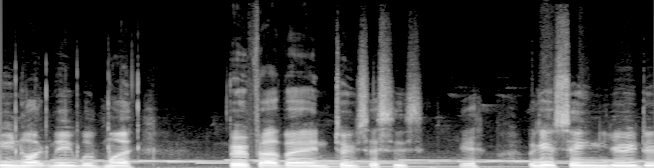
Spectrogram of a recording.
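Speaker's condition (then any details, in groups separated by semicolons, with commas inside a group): Cerebral palsy; mild form; mainly affects speech, slight speech impediment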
